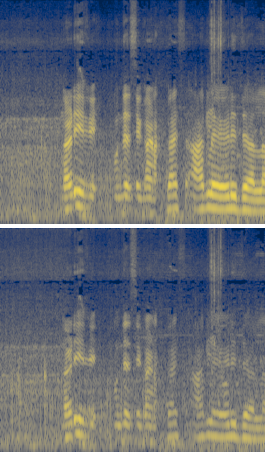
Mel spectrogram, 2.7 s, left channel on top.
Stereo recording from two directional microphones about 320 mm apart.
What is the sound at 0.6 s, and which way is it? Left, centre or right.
Speech, centre.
